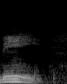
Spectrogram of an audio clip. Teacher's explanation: عند الوصل نمد قليلا الكسرة حتى تصبح ياء بمقدار حركتين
